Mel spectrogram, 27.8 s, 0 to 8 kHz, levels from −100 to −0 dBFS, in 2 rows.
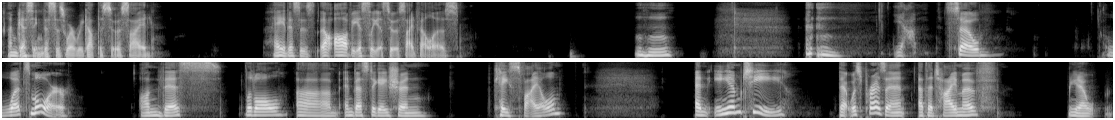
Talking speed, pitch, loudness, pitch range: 85 wpm, 180 Hz, -19 LUFS, 160-255 Hz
